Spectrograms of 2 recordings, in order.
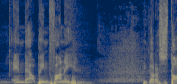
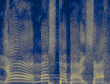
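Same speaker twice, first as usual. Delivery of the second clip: high, slow mock proclamation; hammed-up public declaration; proud announcement; 9 semitones higher, 4 dB louder, slower than usual. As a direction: stand up and call it out to the whole restaurant. Imitates diner standing up and announcing.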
